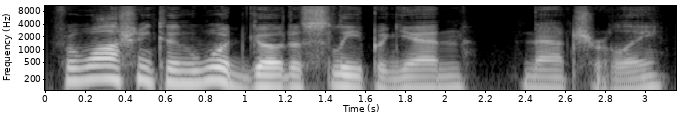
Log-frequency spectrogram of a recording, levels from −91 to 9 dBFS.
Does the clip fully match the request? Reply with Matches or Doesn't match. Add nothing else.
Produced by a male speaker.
Matches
